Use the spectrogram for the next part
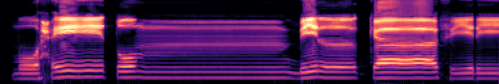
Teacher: Cara membacanya adalah kita tahan dulu suara tumnya baru masuk ke ba. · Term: iqlab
